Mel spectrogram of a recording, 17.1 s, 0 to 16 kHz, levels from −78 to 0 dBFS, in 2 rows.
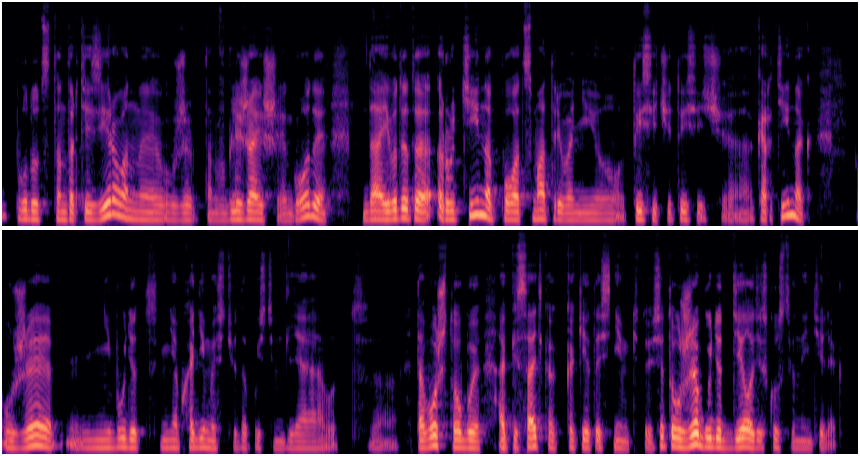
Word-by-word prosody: будут 135 -3 -1
стандартизированы 130 - 0
уже 120 -1 -6
там 120 -1 -13
в 115 - -11
ближайшие 130 -3 0
годы, 145 +1 +1 0.3
да. 130 0 +3
И 130 - +4
вот 140 +2 +3
эта 150 -2 +5
рутина 185 +10 +3
по 130 -1 0
отсматриванию 120 -3 -3
тысячи 135 -1 -4
тысяч, 130 -3 -8
э, - - -13
картинок 185 +1 -1 0.4
уже 145 +5 +2
не 125 -9 -7
будет 130 -1 -3
необходимостью, 125 -1 -5
допустим, 115 -1 -12
для 115 +1 -9
вот, - - -14 0.3
э, - - -17 0.4
того, 135 +8 +5
чтобы 125 -5 +2 0.2
описать 125 +3 +2
как 125 -5 -7
какие-то 130 -2 -3
снимки. 115 -3 -8
То - - -9
есть - - -8
это 150 -1 +2
уже 145 +5 +8
будет 140 -6 +3
делать 130 0 +5
искусственный 120 -2 -9
интеллект. 110 - -12
130 Hz, 140 wpm, -23 LUFS, 120-140 Hz, 0.4 s, уже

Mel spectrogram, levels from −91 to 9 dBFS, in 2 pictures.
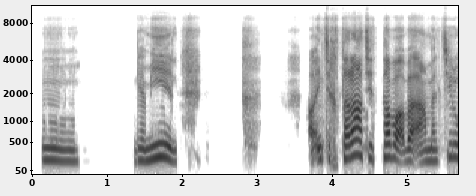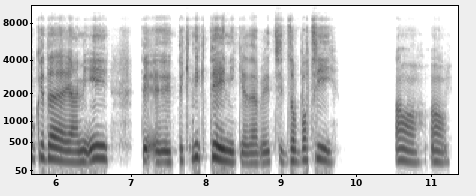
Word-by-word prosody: إمم. 180 -2 -2 0.8
جميل. 200 +1 +2 1.8
آه، - - +2
أنتِ - - 0
اخترعتِ 255 +3 +6
الطبق 220 -2 +5
بقى، 170 -3 +5
عملتِ 180 +4 -3
له 235 -2 -3
كده 220 -1 -2
يعني 170 -3 -1
إيه، 215 +3 0 0.4
ت 390 - 0 0.5
تكنيك 220 +5 -6
تاني 190 -8 +2
كده، 150 -1 -8
بقيتِ 165 +3 -9
تضبَطيه. 185 +2 -6 0.9
آه، 175 -4 -8
آه. 170 -2 -9
190 Hz, 105 wpm, -21 LUFS, 170-220 Hz, 1.8 s, اخترعتِ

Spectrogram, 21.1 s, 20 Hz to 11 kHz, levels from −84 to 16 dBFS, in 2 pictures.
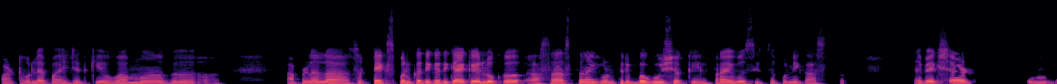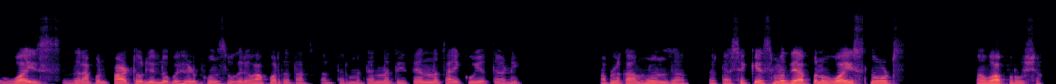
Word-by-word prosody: पाठवल्या 140 -2 -5
पाहिजेत 125 -1 -7
किंवा 125 -2 -3
मग 130 0 -3
अ, 125 -1 -8 0.7
आपल्याला 135 -2 0 0.4
टेक्स्ट 165 0 +2
पण 165 -3 +2
कधी-कधी 155 -1 +2
काही, 145 -2 +5
काही 140 0 +4
लोकं 135 -1 +2
असं 120 +5 -3
असतं 135 +8 -2
ना, 215 - +3
की 205 - 0
कोणीतरी 150 -3 -2
बघू 145 -1 +5
शकेल. 125 -3 -3
प्रायव्हसीच 130 +1 -1
पण 130 -1 -5
एक 125 -1 -6
असतं. 120 0 -11 0.7
त्यापेक्षा 140 +1 0 1.2
वॉईस 140 -2 +4 0.2
जर 145 -1 -1
आपण 140 +2 -1
पाठवले 135 -3 +3
लोक 130 +2 0
हेडफोन्स 135 +1 -2
वगैरे 145 +1 -1
वापरतात 155 -6 -1
आजकाल, 120 -2 -10
तर 135 - -10
मग 140 0 -7
त्यांना 135 -2 -3
ते 170 - -5
त्यांनाच 140 0 -1
ऐकू 135 +1 -2
येतं 140 0 -3
आणि 155 +8 -6 0.8
आपलं 150 -1 -1
काम 145 -2 +1
होऊन 145 -2 +2
जातं. 125 +6 -7
तर - - -3
अशा 155 +4 -4
केसमध्ये 170 -1 +5
आपण 165 +1 +5
व्हॉईस 155 -1 +6
नोट्स 160 -2 +2 0.8
अ, - - +2
वापरू 155 -5 +6
शकतो. 155 - -10
140 Hz, 155 wpm, -26 LUFS, 130-150 Hz, 1.2 s, व्हॉईस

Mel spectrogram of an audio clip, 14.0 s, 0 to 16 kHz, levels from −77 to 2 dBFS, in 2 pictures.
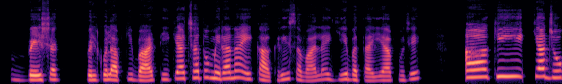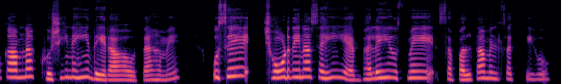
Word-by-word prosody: बेशक़, 200 +2 +3 0.4
बिल्कुल 200 +2 +1
आपकी 195 +3 +1
बात 185 -2 +4
ठीक 220 0 -10
है। 260 - +4
अच्छा 260 +3 +1
तो 300 +2 -6
मेरा 260 -2 +3
ना 295 +2 0
एक 240 -3 -3
आखिरी 195 +4 -1
सवाल 195 -5 -4
है, 225 - -6
ये 215 +2 -4
बताइए 180 -5 -3
आप 180 - -15
मुझे 235 +7 -6 0.6
अ, 320 +2 +8
कि 350 0 +4
क्या 345 -1 +7
जो 295 -2 0
काम 310 +1 +3
ना 340 +3 +1
खुशी 235 +5 -3
नहीं 310 +1 -1
दे 230 -5 +1
रहा 200 0 -1
होता 190 0 -6
है - - -6
हमें, 210 +7 -9 0.4
उसे 350 - -1 0.2
छोड़ 290 +3 +2
देना 320 +1 +1
सही 300 -1 -3
है? 255 -7 -2
भले 230 +4 -2
ही 295 +1 +1
उसमें 285 0 -4
सफलता 220 +2 -2
मिल 265 -2 -5
सकती 235 -2 -12
हो? 220 +1 -14
240 Hz, 185 wpm, -22 LUFS, 205-295 Hz, 0.6 s, अ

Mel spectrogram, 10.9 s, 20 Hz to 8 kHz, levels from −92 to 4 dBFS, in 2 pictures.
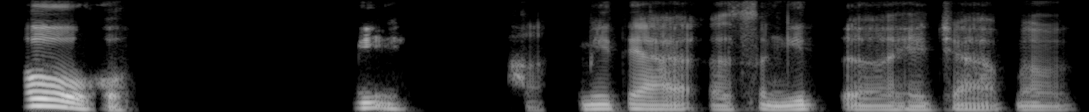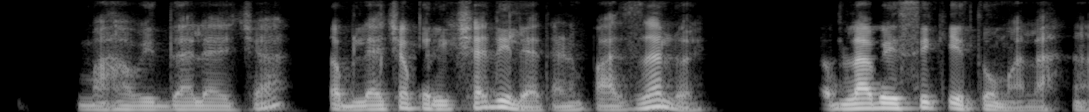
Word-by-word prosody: हो, 175 -8 +10
हो. - - -5 1.1
मी 140 - +2 0.7
हां, - - -16 0.2
मी 115 +1 0
त्या 115 -2 -1 0.3
अ, 100 - -9
संगीत 105 +3 -5
अ, - - -6 0.2
ह्याच्या 90 0 -8 0.2
म 95 - -7 0.7
महाविद्यालयाच्या 95 -1 -4 0.3
तबल्याच्या 105 +7 +1
परीक्षा 110 +1 +1
दिल्यात 135 - +2
आणि 85 +2 -6
पास 90 +1 -5
झालो 165 +3 +3
आहे. - - -10 0.6
तबला 125 +3 +6
बेसिक 135 +2 +5
येतो 110 -4 +1
मला. 80 0 -6 0.2
हां. - - -9
105 Hz, 130 wpm, -25 LUFS, 95-130 Hz, 1.1 s, हो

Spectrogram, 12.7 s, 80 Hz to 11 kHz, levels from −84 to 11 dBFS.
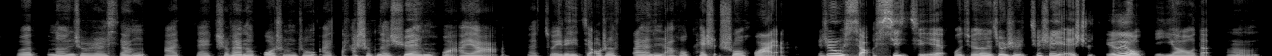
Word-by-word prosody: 说 185 -1 -1
不 190 - -14
能 165 +1 +1
就 175 -2 -2
是 165 -1 0
像， 160 -4 -2 0.2
啊， 110 -2 -5 0.2
在 165 -3 -6
吃 170 +3 -6
饭 180 -2 +3
的 145 - +1
过 150 +3 +1
程 150 +2 -4
中， 155 -1 -2
哎， 150 -3 -7
大 - - -12
声 175 +2 -2
的 165 -7 0
喧 175 +3 +4
哗 145 -5 -4
呀， 150 0 +1 0.3
在 145 -2 -11
嘴 150 0 -5
里 165 -7 +2
嚼 - - -4
着 180 -1 0
饭， 175 -9 -1
然 130 0 -3
后 140 - -5
开 175 - -1
始 165 - -2
说 175 -1 +1
话 180 - +2
呀。 - - -7 0.3
这 - - -15
种 295 -1 +7
小 - - +3
细 230 +6 +4
节 185 - -1
我 160 - 0
觉 160 - 0
得 200 +4 +5
就 210 +2 +2
是 220 -1 -1
其 285 - -5
实 265 -2 0
也 155 - +2
是 205 +6 -3
挺 190 +8 +3
有 255 - +7
必 170 -5 -9
要 150 -5 0
的。 - - -7 0.2
嗯。 165 +3 -8
170 Hz, 255 characters per minute, -22 LUFS, 150-185 Hz, 0.3 s, 种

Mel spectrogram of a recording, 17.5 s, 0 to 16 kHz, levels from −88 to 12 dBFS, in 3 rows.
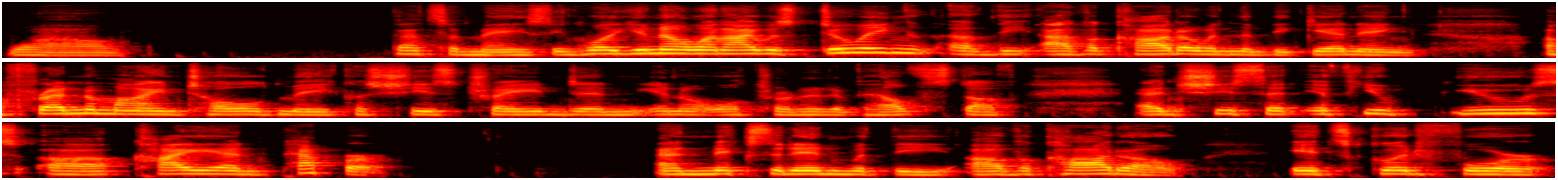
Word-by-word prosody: Wow. 135 -3 -8 1.0
That's 185 -2 -4
amazing. 150 0 -3
Well, 200 0 +5
you 205 +2 +5
know, 215 0 +7
when 205 -1 +6
I 200 0 +7
was 205 -1 +3
doing, 245 +2 +3
uh, 180 -2 -3
the 180 +2 -6
avocado 185 +1 +2
in 170 -1 -1
the 160 - -2
beginning, 145 -2 -2 0.5
a 180 - -4
friend 200 +3 +3
of 215 - +2
mine 180 -3 +1
told 170 0 -2
me- 155 -2 -2
'cause 160 +1 -7
she's 165 0 -2
trained 165 -1 -3
in, 160 0 -3
you 170 - -8
know, 165 - -4
alternative 155 -1 -6
health 155 +2 -5
stuff- 155 -4 -5 0.5
and 165 0 -2
she 195 +4 +2
said 185 -2 -1
if 185 +1 -6
you 195 -2 -3
use, 220 +3 0
uh, 170 -2 -1
cayenne 195 -2 +2
pepper 245 +6 -2 1.0
and 180 0 +1
mix 190 +1 0
it 190 - +2
in 185 -1 +4
with 175 -1 -3
the 155 -2 -4
avocado, 175 -2 +2 0.3
it's 180 -1 +1
good 190 -1 0
for 175 -3 +1
175 Hz, 170 wpm, -22 LUFS, 165-195 Hz, 1.0 s, know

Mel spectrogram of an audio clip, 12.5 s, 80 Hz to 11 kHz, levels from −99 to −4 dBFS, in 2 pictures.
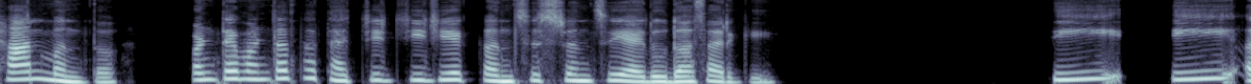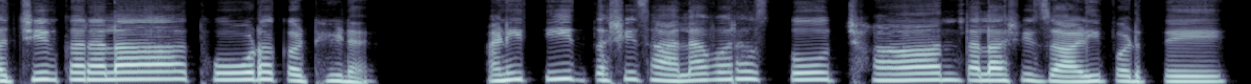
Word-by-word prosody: छान 280 +1 +3
बनतं. 180 -7 +2 0.4
पण 260 +1 0
ते 295 - +5
म्हणतात 285 +1 0
ना, 320 - -1
त्याची 235 0 -2
जी 250 - -2
जी 260 - 0
एक 260 - +1
कन्सिस्टन्सी 225 +1 +1
आहे 195 -2 +4
दुधासारखी. 190 -3 +1 1.4
ती, 285 +7 0 0.3
ती 290 +4 0
अचीव्ह 265 +6 0
करायला 265 +1 +4 0.3
थोडं 270 +1 +2
कठीण 220 -1 -1
आहे 185 0 -3 0.6
आणि 250 +4 +3
ती 290 +1 +1
तशी 245 +4 -3
झाल्यावरच 255 +4 0
तो 265 +1 +1
छान 250 +1 +1
त्याला 235 -1 +2
अशी 235 0 -2
जाळी 200 -1 +1
पडते 200 -1 -1
240 Hz, 145 wpm, -23 LUFS, 205-270 Hz, 1.4 s, ते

